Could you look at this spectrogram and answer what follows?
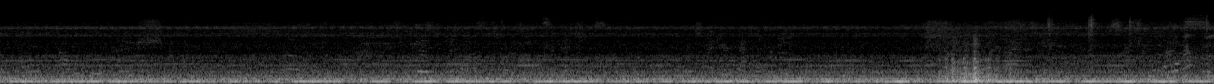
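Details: Go-Ahead London GAL SEe26 electric bus on route 108 to Lewisham, idling: steady low hum pulsing evenly with a faint high crystal-like ringing tone above it, electric drive idle whine.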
